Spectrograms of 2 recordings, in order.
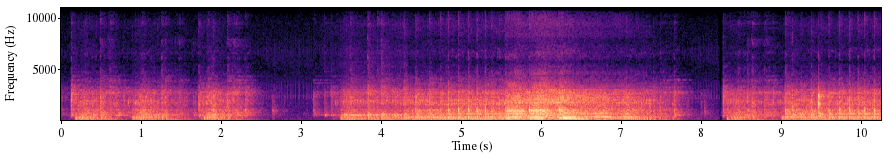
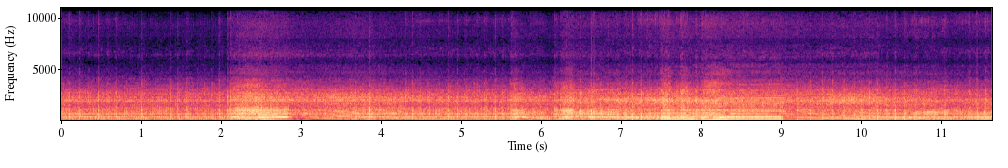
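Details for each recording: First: Pioneer P41 two-stroke chainsaw, long unused, just after carburettor cleaning, on choke. It sputters, cuts out, catches, and revs surge and sag unevenly. Rough running. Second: Pioneer P41 chainsaw, old non-running saw, after carburetor cleaning and low-speed mixture adjustment; a crisp two-stroke buzz revs and drops cleanly back to a steady idle without stumbling. Normal healthy running.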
